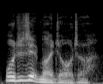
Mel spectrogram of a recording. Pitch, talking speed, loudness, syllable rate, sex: 120 Hz, 290 wpm, -17 LUFS, 6.5 syllables/s, male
